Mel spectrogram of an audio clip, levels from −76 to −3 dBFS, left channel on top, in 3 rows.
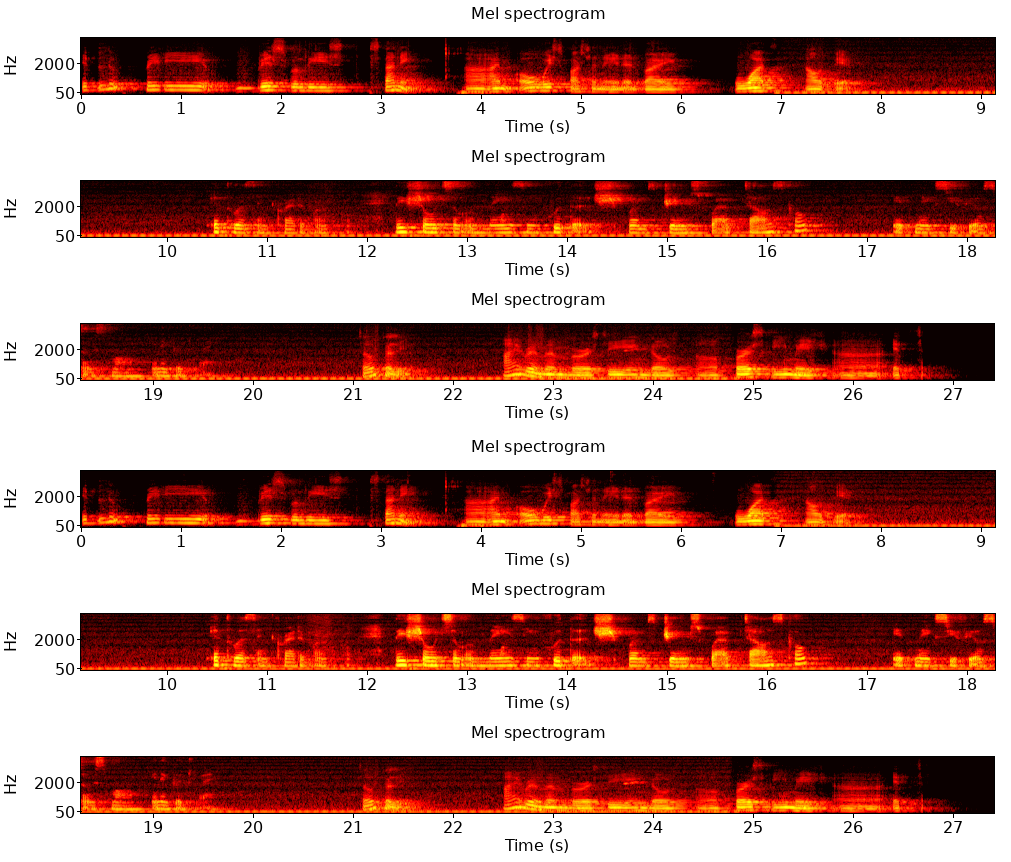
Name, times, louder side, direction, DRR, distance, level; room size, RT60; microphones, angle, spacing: voice 1, 0.0-0.4 0.7-1.3 1.5-2.6 2.9-3.3 3.8-6.0 6.5-6.8 7.2-7.7 21.1-21.6 22.5-26.7, equal, 15° left, 7 dB, 2.0 m, -29 dB
sound 1, 6.9-24.8, left 1 dB, 20° right, 3.9 m, -42 dB
voice 2, 10.4-16.4 17.3-19.6 23.8-23.9, right 4 dB, 90° right, 11 dB, 1.6 m, -28 dB
25.5 x 17.0 x 9.1 m, 0.80 s
head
